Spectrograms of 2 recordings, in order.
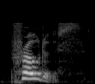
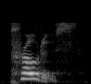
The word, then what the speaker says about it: produce: second syllable so again if it's a noun stress the first if it's a verb stress the second for example on the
